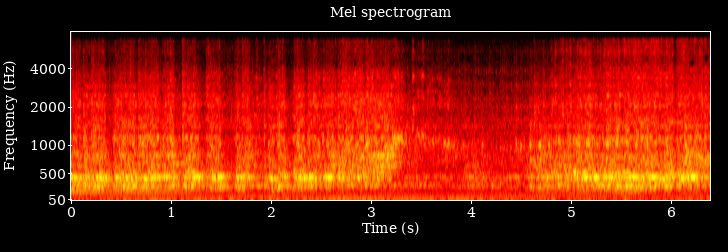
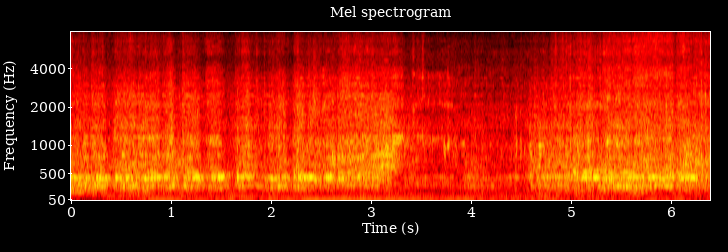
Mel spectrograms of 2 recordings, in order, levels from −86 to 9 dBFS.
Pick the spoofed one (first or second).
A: second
